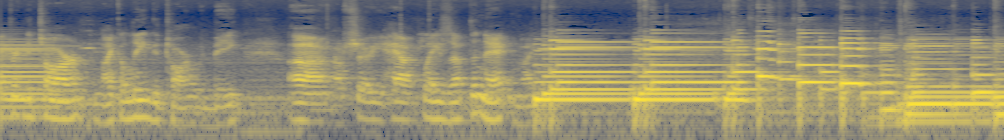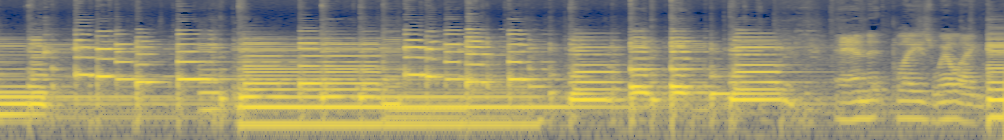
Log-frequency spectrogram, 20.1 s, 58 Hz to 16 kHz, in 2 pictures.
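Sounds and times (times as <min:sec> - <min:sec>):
electric lead guitar: 0:00.0 - 0:01.0, 0:05.2 - 0:20.0.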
